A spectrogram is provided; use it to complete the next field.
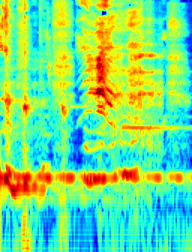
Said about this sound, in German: Aber jetzt grunzt doch nicht so. Das schickt sich nicht für kleine Jungen. Vorsichtig schaute sie, was ihm wohl fehlte. Es hatte wirklich eine sehr hervorstehende Nase, eher eine Schnauze.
